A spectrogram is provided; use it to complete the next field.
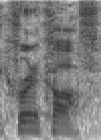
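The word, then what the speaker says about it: Karina Kopf: But did you see Karina Komp? Is that how you say her name? Yeah, Corinna Koff.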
